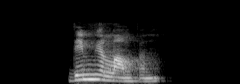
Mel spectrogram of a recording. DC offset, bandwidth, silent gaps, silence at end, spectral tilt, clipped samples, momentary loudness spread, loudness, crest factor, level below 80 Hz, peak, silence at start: under 0.1%; 7 kHz; none; 0.8 s; -7 dB/octave; under 0.1%; 13 LU; -16 LUFS; 18 dB; -64 dBFS; -2 dBFS; 0.7 s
